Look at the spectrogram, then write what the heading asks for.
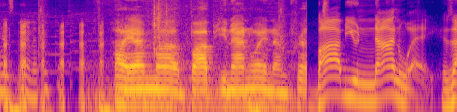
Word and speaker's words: Unanue: Hi, I'm Bob Unanwe, and I'm president of Unanwe. Unanwe. Unanwe. He said Unanwe.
